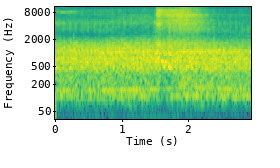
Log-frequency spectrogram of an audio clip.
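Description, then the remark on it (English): A loud truck roars with heavy, steady engine rumble, and a sharp hiss of air brakes bursts out about halfway through. No one speaks. “That truck's going to be really loud.”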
